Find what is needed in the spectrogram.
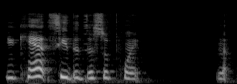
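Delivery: usual speaking voice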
